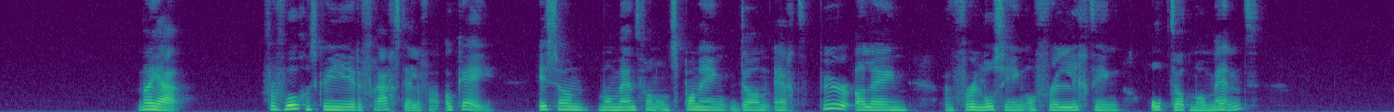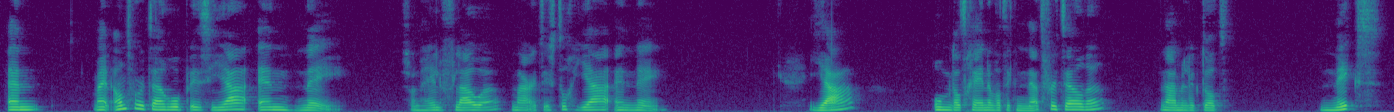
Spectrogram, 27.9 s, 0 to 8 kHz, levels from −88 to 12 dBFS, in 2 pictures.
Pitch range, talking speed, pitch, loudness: 165-205 Hz, 120 wpm, 185 Hz, -21 LUFS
